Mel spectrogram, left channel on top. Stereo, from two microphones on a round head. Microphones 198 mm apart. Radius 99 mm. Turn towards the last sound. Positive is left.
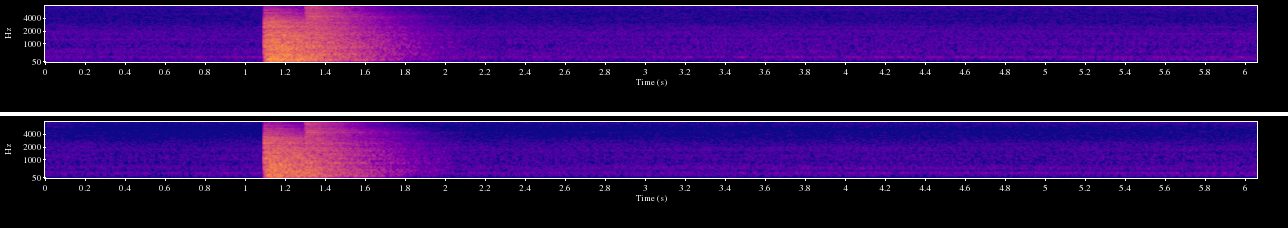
turn(degrees=-15)  # may be behind; listen again after turning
